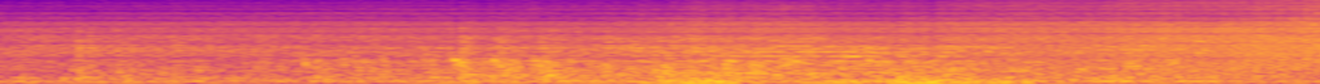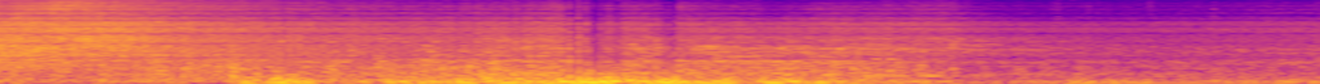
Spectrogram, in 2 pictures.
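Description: A diesel freight locomotive approaches and passes close, its engine running, loudest about four and a half seconds in. The low rumble of tank wagons rolling over the rails follows and drops away near the end.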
